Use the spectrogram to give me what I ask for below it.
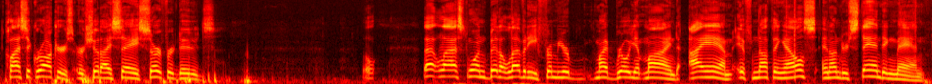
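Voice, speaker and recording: A man's voice: high-pitched, unhurried. A man reading a pompous, formal letter aloud.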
